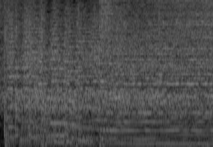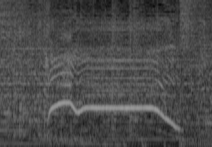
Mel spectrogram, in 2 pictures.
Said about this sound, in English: somebody scream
